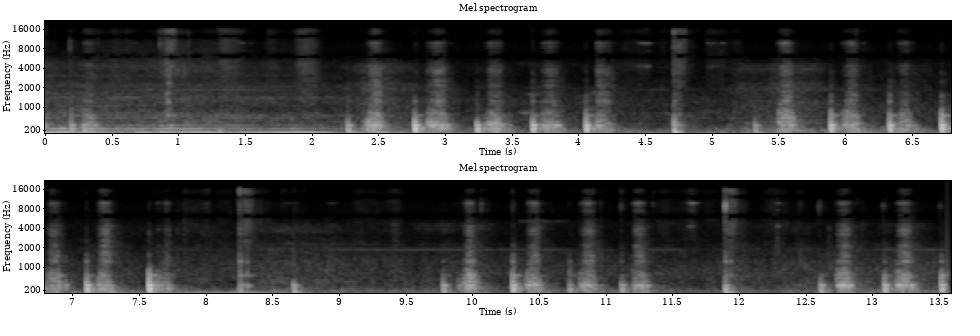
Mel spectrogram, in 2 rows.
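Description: A round black plastic scraper scratches the star panels off a thin coated-paper 100X scratch card held with fingertips on a wooden table. A quick series of short, dry scraping strokes sounds over a low background hum that fades after the first few seconds.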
